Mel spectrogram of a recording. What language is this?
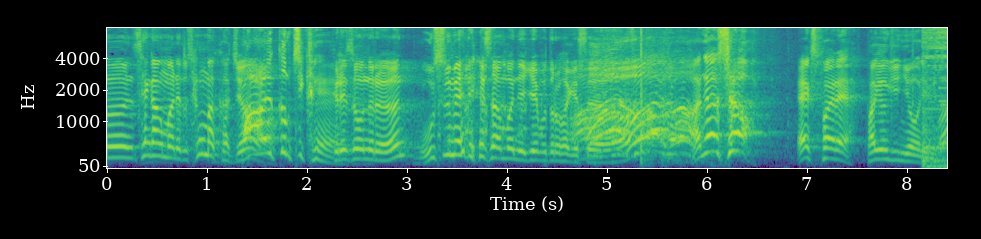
Korean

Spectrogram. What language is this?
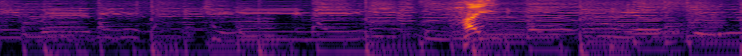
Japanese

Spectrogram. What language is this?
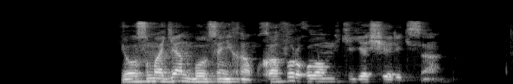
Uzbek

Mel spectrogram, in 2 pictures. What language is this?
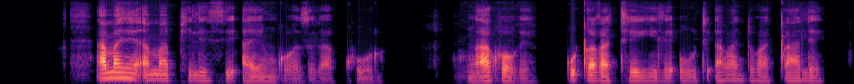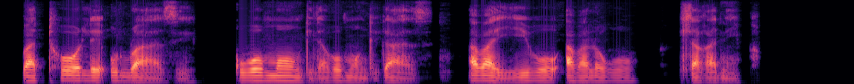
North Ndebele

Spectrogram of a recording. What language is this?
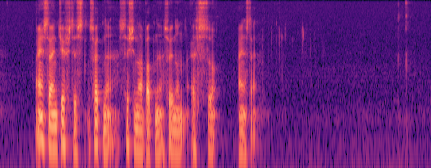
Faroese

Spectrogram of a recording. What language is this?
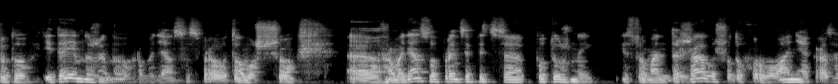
Ukrainian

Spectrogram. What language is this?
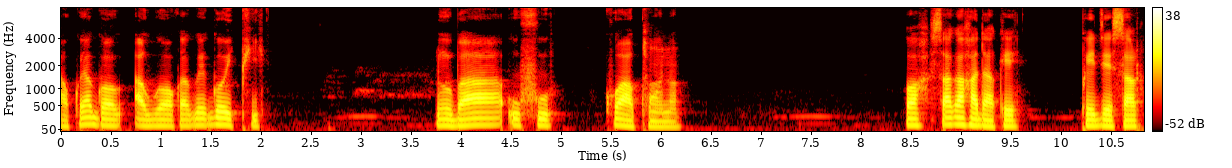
Dũya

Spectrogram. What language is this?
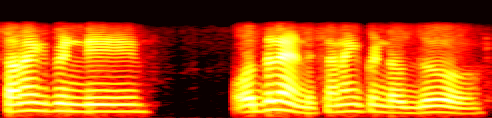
Telugu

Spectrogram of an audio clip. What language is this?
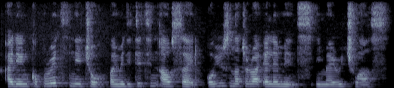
Nigerian Pidgin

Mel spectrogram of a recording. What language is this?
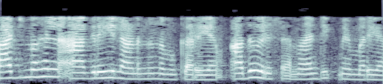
Malayalam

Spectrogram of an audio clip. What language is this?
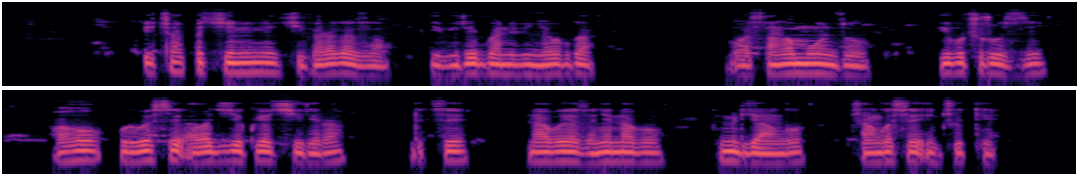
Kinyarwanda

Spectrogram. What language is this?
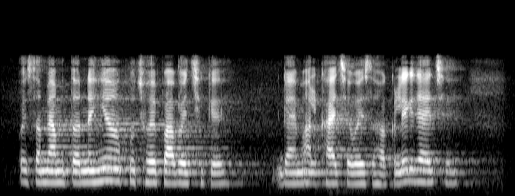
Maithili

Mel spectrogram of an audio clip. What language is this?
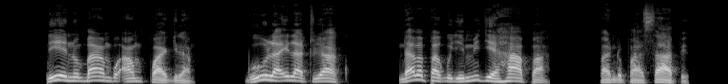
Matengo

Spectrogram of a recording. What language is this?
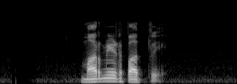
Sinhala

